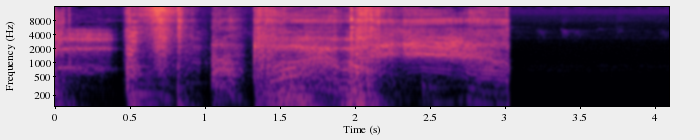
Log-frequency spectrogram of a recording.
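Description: A wooden club thuds heavily against a body.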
